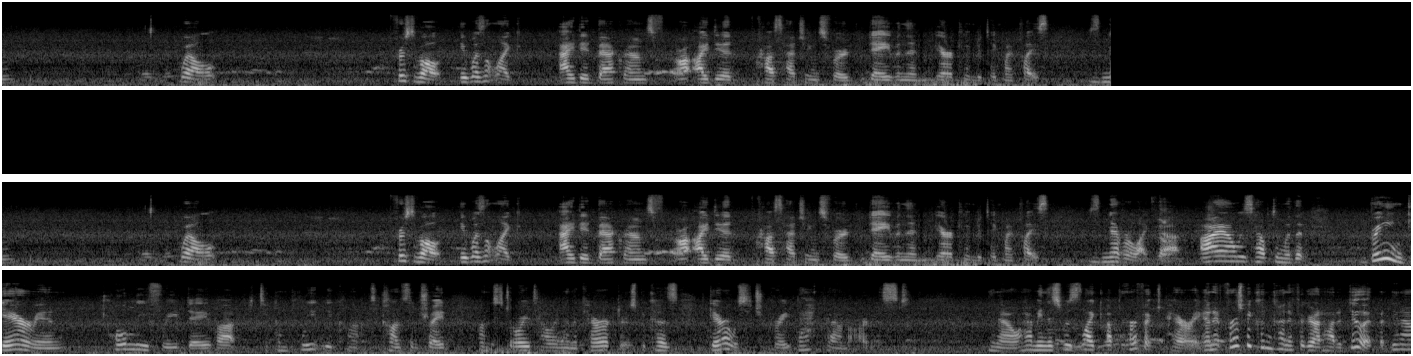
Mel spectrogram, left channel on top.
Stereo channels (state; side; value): drops out; left; at 11.1 s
